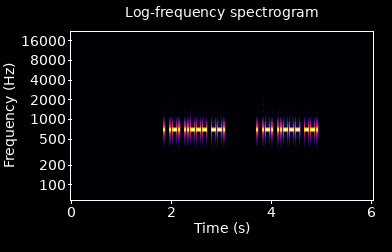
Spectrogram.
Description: Morse code, heard as a keyed tone, about 39 wpm, 690 Hz. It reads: ER2G ER2G
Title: DXCC-100 Call Signs - 4 Characters - Repeated 2x - 40wpm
